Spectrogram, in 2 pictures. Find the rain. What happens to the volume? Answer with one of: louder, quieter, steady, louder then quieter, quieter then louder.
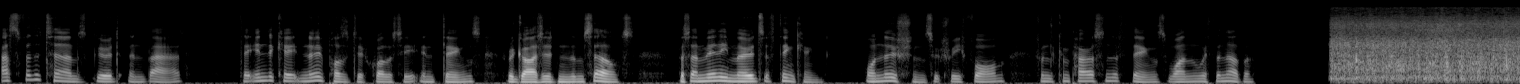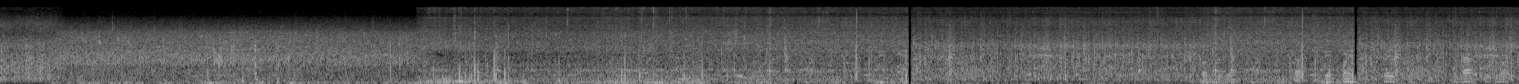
steady.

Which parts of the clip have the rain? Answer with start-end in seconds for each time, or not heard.
13.2-30.3.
